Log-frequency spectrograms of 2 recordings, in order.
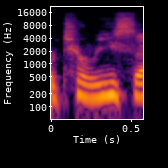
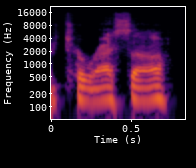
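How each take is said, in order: First: Teresa said tuh-REE-suh; Teresa, middle syllable rhyming with "see"; alternative name pronunciation. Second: Teresa said tuh-RESS-uh; Teresa, middle syllable rhyming with "dress"; alternative name pronunciation. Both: Shown as a demonstration. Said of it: "I don't wanna say it wrong".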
